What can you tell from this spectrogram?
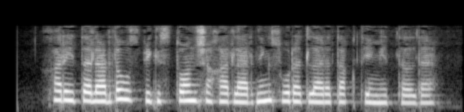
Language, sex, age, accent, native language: Uzbek, female, 25-34, Farg'ona, Uzbek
